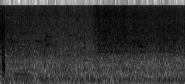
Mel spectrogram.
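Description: Tofu sizzles as it goes into a hot pan with turmeric and tamari soy sauce for a tofu scramble, giving a steady, bright frying hiss that starts at once and holds evenly, with no talk.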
